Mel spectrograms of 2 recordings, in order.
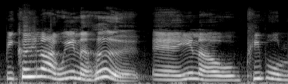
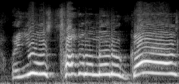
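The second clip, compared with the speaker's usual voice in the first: much higher, louder and fast yell; retold yell; 13 semitones higher, 5 dB louder, faster than usual. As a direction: scream it at him, fully heated. Accusation escalates to a yell.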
